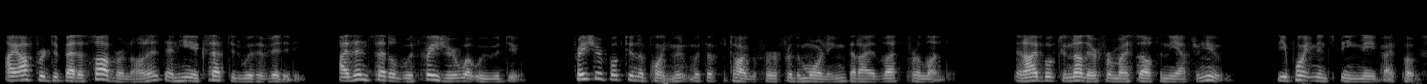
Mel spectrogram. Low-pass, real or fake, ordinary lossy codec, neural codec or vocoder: 7.2 kHz; real; AAC, 16 kbps; none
